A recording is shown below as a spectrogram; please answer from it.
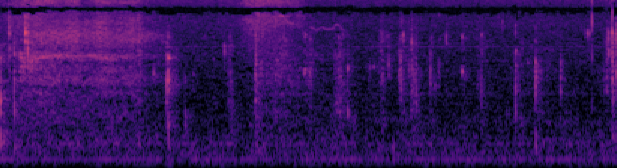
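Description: Faint chewing of a bite of Reese's milk chocolate peanut butter egg, heard as soft scattered mouth clicks over near silence.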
